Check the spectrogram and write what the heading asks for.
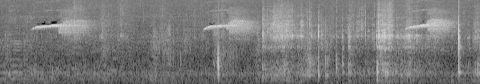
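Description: A hand mixing raw chicken pieces with salt and greens in an aluminium pot: wet squelching and light clicks against the metal, with one sharper click about two seconds in. A bird calls a short high note about every two seconds.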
